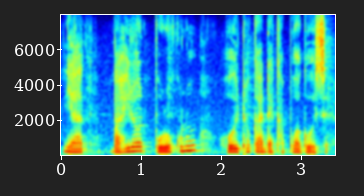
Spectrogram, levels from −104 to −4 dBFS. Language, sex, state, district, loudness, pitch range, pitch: Assamese, female, Assam, Kamrup Metropolitan, -17 LUFS, 175-220 Hz, 195 Hz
